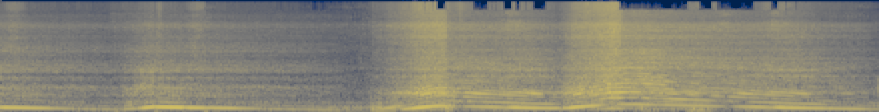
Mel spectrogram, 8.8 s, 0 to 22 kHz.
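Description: A Honda Civic and a Mazda3, heard from outside the cars, rev their engines one after the other, each giving sharp rising and falling revs over a steady idle, loud and close, with no talking.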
